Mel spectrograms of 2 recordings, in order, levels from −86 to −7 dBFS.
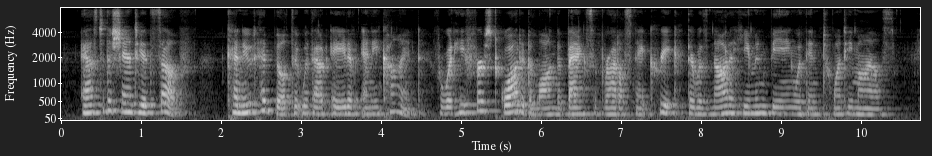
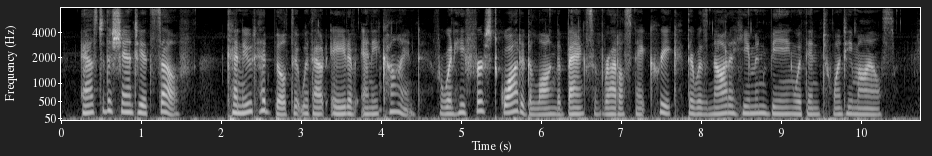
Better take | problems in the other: second | room echo; dies away in 0.5 s

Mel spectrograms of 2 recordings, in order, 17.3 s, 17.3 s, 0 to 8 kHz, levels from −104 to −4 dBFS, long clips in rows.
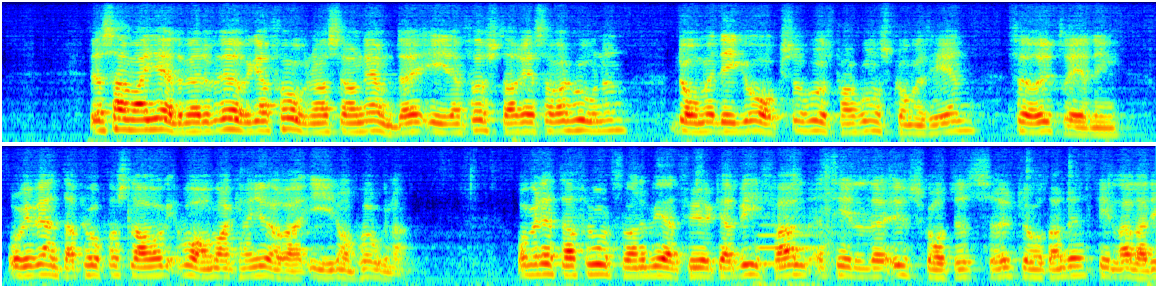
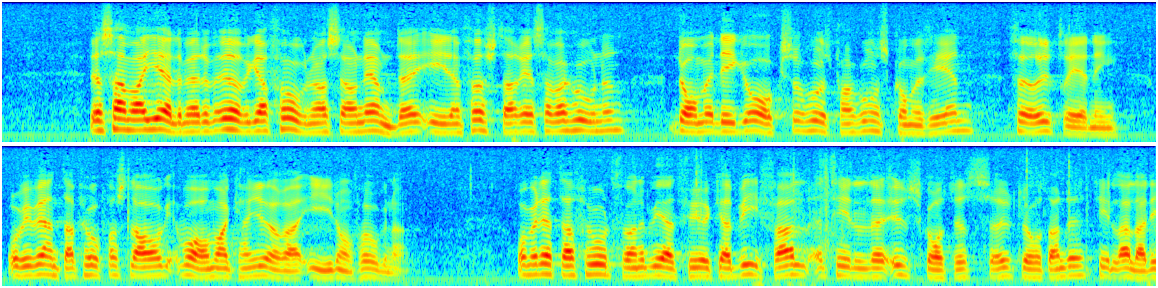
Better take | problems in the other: second | noise reduction (neural separator model SepFormer DNS4)

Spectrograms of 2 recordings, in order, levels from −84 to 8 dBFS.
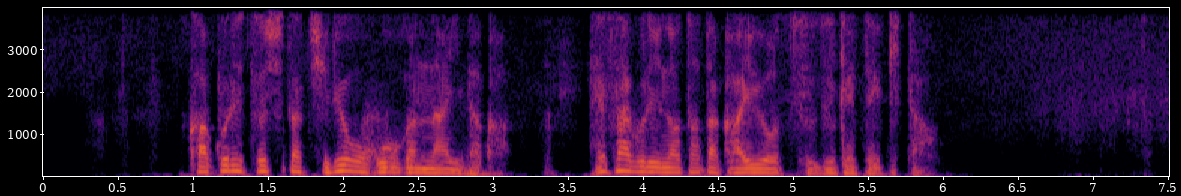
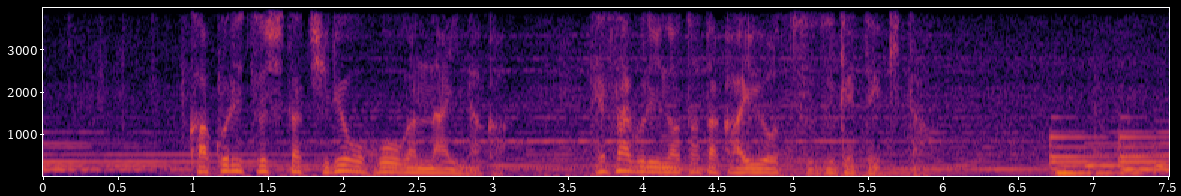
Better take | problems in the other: second | noise reduction (neural mask model Resemble Enhance denoiser)

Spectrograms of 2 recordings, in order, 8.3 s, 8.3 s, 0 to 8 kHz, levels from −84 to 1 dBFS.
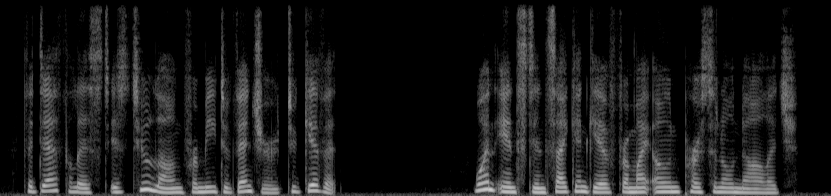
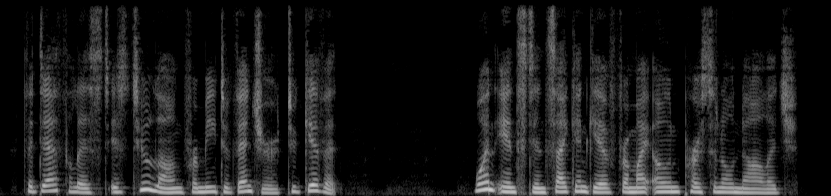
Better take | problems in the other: second | noise reduction (neural diffusion model UNIVERSE++)

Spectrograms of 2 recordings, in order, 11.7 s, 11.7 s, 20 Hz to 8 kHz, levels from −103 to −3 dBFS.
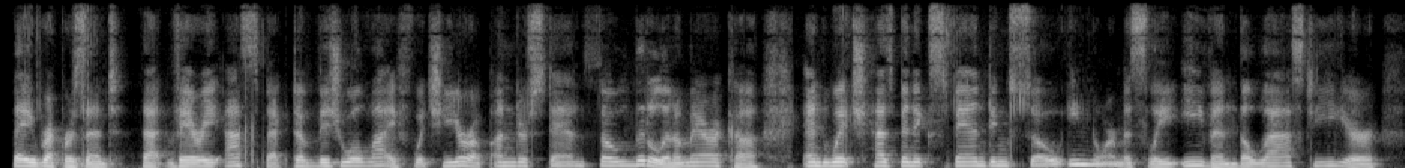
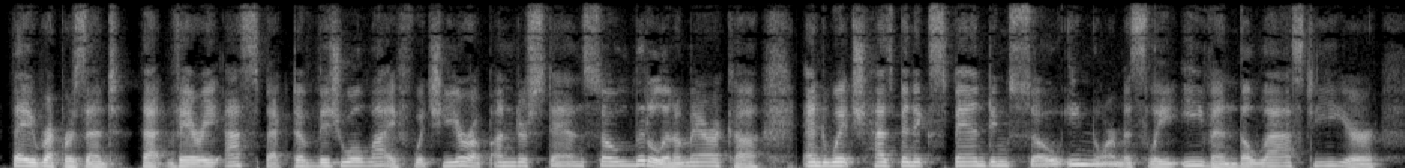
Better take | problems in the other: second | noise reduction (neural mask model DeepFilterNet 3)

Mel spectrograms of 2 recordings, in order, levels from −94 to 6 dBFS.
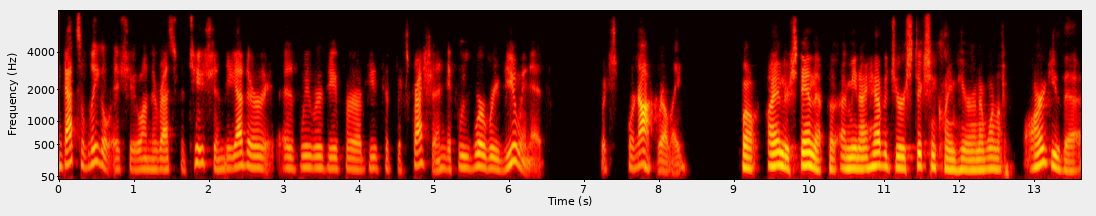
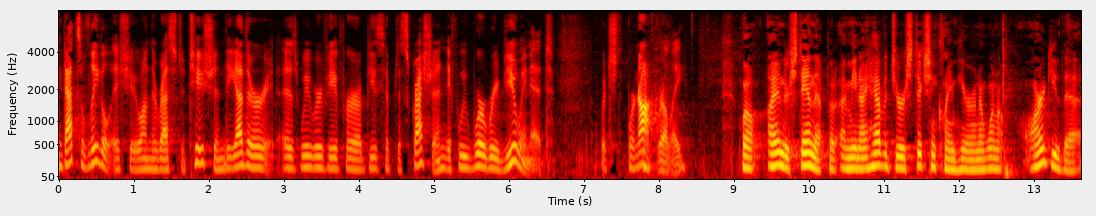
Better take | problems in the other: second | noise reduction (neural mask model Resemble Enhance denoiser)

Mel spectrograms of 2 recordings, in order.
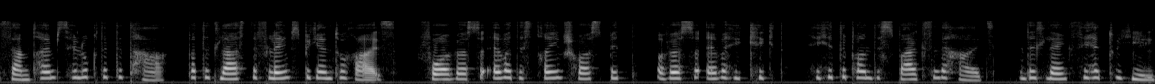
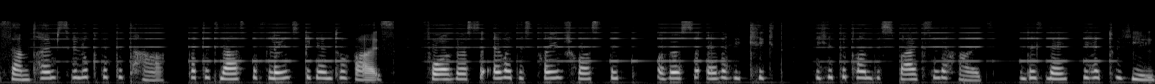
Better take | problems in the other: first | noise reduction (neural mask model RNNoise)

